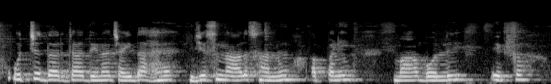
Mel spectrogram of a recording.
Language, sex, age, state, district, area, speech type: Punjabi, male, 18-30, Punjab, Muktsar, urban, spontaneous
